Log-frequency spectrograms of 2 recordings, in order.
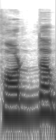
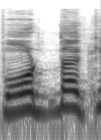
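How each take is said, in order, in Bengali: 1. প্রথম ব্যঞ্জনটি অ্যাসপিরেটেড। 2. প্রথম ব্যঞ্জনটি আনঅ্যাসপিরেটেড। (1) "ফ হচ্ছে মহাপ্রাণ" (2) "প হচ্ছে অল্প প্রাণ"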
